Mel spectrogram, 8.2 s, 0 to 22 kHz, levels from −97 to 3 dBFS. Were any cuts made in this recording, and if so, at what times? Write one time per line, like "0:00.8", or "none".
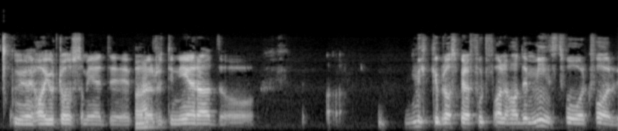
0:01.1
0:01.8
